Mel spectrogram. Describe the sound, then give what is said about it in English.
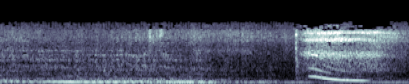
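A convertible car's engine hums steadily, then its pitch drops as it slows down and settles to a low idle as the car pulls into a parking spot along a marina by a yacht harbor. “There's a place to park right up there. We can sit and watch the boats by the yacht harbor. Here, pull right in here”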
